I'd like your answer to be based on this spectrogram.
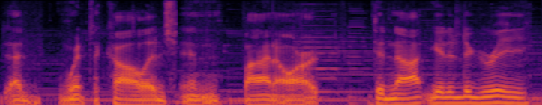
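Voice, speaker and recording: A man's voice: low voice, steady tone, normal speed, vocal fry. A plain-spoken man, an artist talking about his work in a documentary interview. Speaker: artist, illustrator and painter. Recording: music behind the voice. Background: plucked guitar music.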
